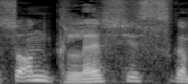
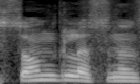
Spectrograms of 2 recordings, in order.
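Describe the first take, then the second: First: The word ends with 'glasses', an extra syllable. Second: The word ends in a single 'glass' syllable. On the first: The speaker calls it right. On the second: The speaker calls it wrong.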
